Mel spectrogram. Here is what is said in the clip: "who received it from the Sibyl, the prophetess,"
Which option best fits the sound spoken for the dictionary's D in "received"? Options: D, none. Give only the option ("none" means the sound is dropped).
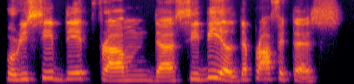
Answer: D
